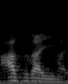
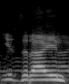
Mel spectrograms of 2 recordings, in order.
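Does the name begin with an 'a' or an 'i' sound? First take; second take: a; i. First: The name begins with an 'a' sound. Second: The name begins with an 'i' sound. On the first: The speaker calls it wrong. "অনেকে মানুষ বলে আজরাইল, ... কিন্তু আজরাইল হবে না" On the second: The speaker calls it right. "শব্দটা হবে ইসরাইল।"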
